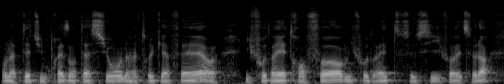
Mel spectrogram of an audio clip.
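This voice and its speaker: Very deep and low in pitch, this man's voice has a dark, mellow tone and fairly even intonation. He speaks at a fairly quick pace in a very clean recording with a silent background. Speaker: psychotherapist. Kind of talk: casual talk to camera. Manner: fast; halting, repeated words.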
